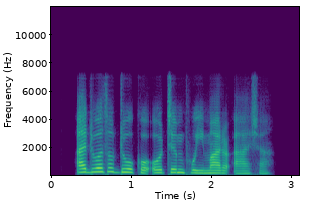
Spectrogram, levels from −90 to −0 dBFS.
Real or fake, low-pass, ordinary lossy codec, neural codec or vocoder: fake; 7.2 kHz; none; codec, 16 kHz, 0.2 kbps, FocalCodec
